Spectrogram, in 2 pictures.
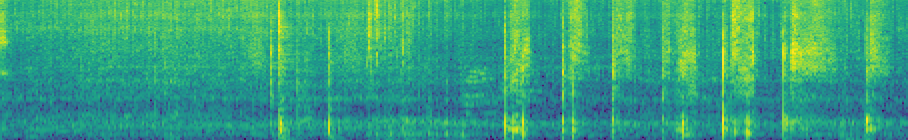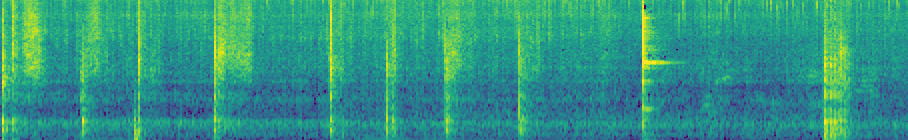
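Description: Diced potatoes tipped into the stainless steel inner pot of an Instant Pot and stirred with a plastic spatula: irregular clacks and scrapes against the pot over a faint steady sizzle of the sautéing oil.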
